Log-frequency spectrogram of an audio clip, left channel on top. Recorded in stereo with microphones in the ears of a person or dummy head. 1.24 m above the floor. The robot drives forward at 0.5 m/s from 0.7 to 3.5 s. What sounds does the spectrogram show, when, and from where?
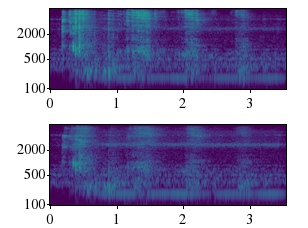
0.2 s chewing: 70° left (ahead or behind), 1.0 m; by 3.0 s 50° left (ahead or behind), 1.2 m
